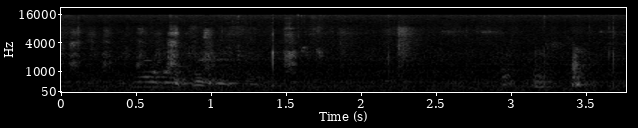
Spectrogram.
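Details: Puppies recorded 2 September 2019, giving short, thin whimpering squeaks, first in a brief wavering run and then a couple of isolated squeaks near the end, over a steady low indoor hum with faint voices and handling noises.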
